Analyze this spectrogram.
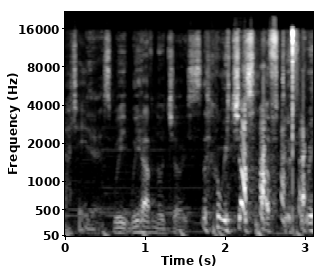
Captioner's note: laughs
